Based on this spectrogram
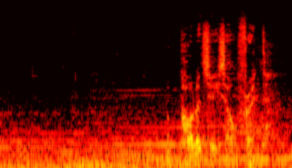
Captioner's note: bones crack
